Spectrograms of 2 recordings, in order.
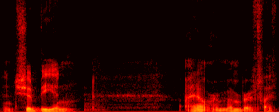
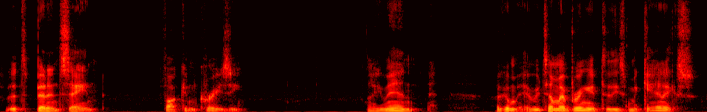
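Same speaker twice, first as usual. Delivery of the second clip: ordinary delivery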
